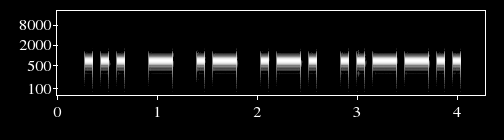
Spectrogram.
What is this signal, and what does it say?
Morse code, heard as a keyed tone, about 15 wpm, 700 Hz. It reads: STAR?
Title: Sentences from Top 1000 Words - Review Part 2 - 15wpm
